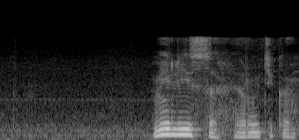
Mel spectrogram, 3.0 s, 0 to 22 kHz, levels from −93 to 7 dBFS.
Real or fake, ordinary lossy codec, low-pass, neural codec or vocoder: real; AAC, 32 kbps; 7.2 kHz; none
